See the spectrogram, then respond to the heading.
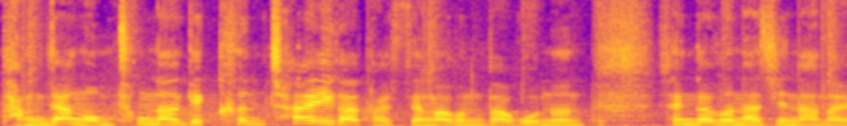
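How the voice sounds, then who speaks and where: There is noticeable background noise as a man talks at a moderate pace. His pitch swings very widely. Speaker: accountant. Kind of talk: interview.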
